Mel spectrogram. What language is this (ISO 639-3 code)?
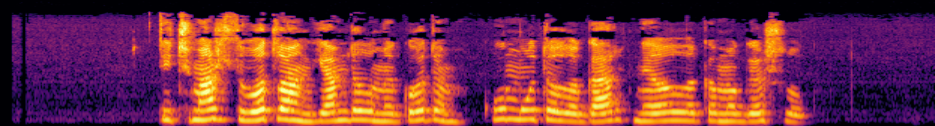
chm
